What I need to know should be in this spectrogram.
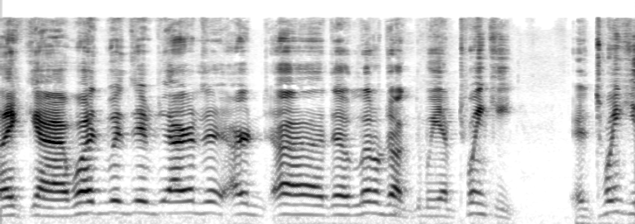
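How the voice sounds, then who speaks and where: The speaker is a man with a high pitch. He talks at a moderate pace with ordinary pitch variation. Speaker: podcast co-host, comedian. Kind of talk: casual podcast storytelling. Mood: jokey, laughing. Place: studio.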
